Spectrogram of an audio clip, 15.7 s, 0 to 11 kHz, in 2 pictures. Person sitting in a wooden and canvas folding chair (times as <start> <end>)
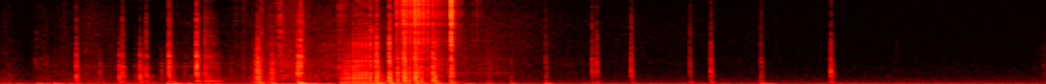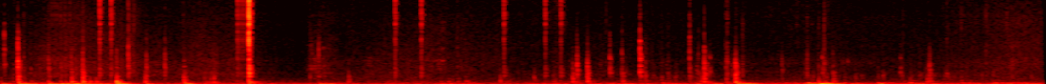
0.0 4.6, 7.9 15.6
